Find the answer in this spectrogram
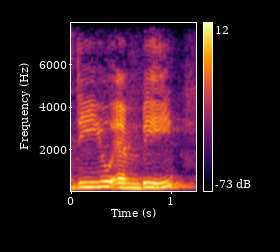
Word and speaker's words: dumb: I read it, though it is D-U-M-B, I said it as dumb. Dumb, and I am not saying B ka sound. B would not be pronounced.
